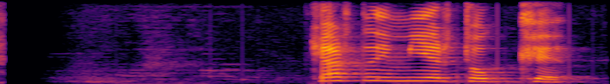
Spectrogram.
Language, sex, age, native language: Icelandic, male, 10, Icelandic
